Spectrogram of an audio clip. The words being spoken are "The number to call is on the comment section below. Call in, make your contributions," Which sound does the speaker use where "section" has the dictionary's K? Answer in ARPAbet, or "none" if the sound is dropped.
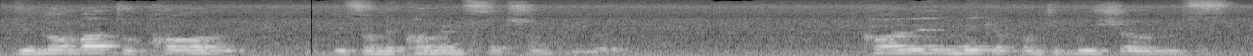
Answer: K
